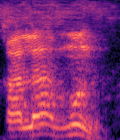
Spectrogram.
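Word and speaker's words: قَلَمٌ: Double dhamma indicates that the noon has been dropped. So when we pronounced meme with a double dhamma, the noon that is dropped in writing will be pronounced in speaking. Noon is actually dropped in writing the word, but that noon will be pronounced when we speak that word. So this word will be pronounced qalamun.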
